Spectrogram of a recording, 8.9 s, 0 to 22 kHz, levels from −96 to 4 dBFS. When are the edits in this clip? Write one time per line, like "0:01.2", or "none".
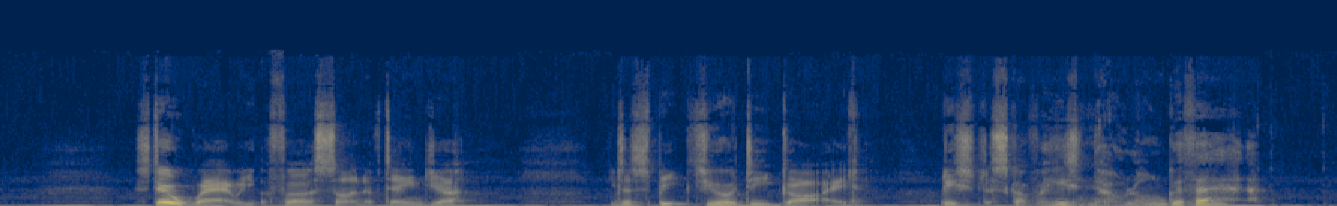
0:01.7
0:04.1
0:05.2
0:06.3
